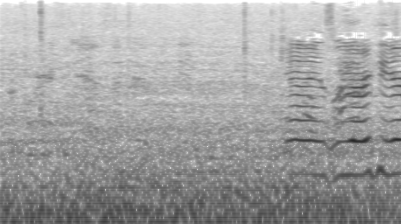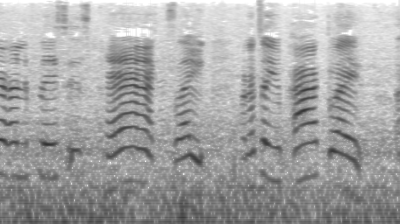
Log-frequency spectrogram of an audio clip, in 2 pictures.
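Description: Steady low rumble of a vehicle driving, heard from inside its cabin, with voices talking over it from about three seconds in.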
